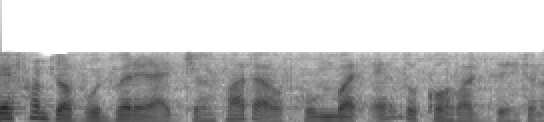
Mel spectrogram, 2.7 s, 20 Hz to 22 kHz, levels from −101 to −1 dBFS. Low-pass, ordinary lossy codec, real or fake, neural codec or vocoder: 3.6 kHz; MP3, 32 kbps; fake; codec, 16 kHz, 2 kbps, FunCodec, trained on LibriTTS, 25 frames a second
